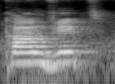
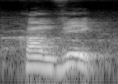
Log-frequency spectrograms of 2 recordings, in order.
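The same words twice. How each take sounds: First: The stress is on the first syllable. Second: The stress is on the second syllable. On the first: It is used as a noun. "When it is a noun" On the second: It is used as a verb. "When it is a verb"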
